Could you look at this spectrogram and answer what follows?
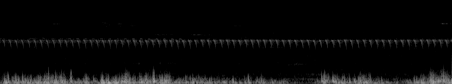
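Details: A male Wrentit in Hazard Canyon, defining and defending his territory with tail vibrating, sings a long, even trill of rapid high notes that runs unbroken throughout (extended trills reach about nine seconds), over heavy low wind rumble.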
